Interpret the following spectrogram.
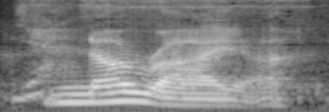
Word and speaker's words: Nariah: name wrong i'm sorry it's mariah with an n naraya naraya okay who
